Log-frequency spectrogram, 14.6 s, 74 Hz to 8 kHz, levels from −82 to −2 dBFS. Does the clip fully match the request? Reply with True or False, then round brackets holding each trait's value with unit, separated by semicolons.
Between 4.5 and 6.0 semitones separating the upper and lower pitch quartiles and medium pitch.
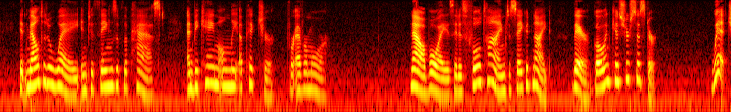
False (5.0 semitones; 200 Hz)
